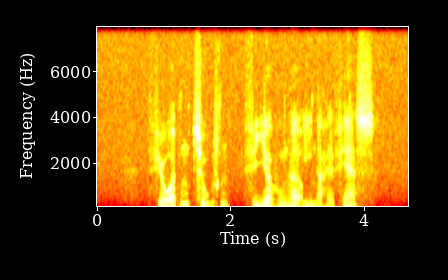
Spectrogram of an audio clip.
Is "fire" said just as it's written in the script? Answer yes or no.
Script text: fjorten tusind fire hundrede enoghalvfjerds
yes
